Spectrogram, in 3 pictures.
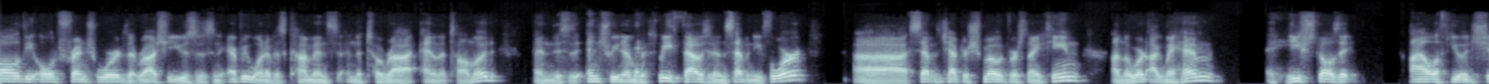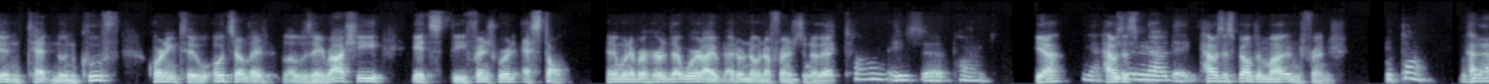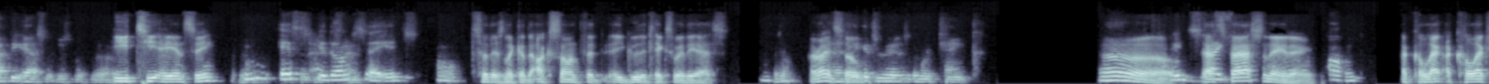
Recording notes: At Temple Beth Am, Los Angeles.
